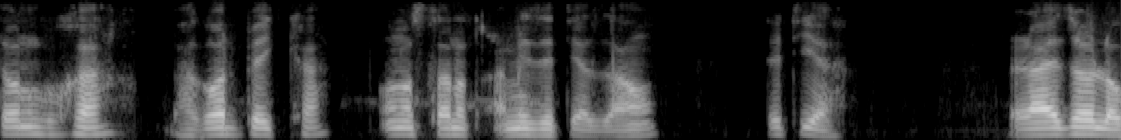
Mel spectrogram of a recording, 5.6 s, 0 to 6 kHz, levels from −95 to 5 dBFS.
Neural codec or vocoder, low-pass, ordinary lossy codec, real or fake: none; 5.4 kHz; Opus, 32 kbps; real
